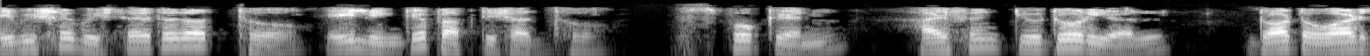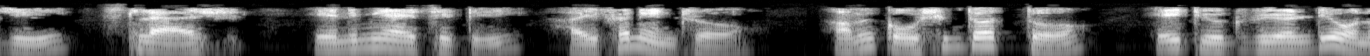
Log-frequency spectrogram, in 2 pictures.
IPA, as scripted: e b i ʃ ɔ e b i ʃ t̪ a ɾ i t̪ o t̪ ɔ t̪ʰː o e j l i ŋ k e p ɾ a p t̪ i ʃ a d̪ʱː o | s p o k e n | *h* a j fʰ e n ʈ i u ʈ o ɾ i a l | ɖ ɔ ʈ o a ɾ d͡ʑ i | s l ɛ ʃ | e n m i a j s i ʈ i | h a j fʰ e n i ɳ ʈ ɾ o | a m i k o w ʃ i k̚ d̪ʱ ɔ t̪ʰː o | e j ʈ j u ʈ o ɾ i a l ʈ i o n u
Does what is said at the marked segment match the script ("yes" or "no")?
yes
